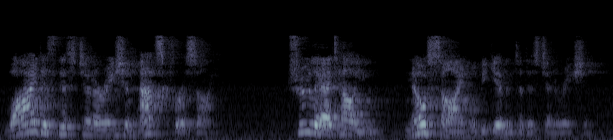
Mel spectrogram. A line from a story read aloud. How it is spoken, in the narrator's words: He sighed deeply in his spirit and said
